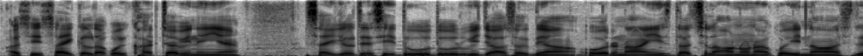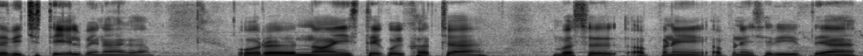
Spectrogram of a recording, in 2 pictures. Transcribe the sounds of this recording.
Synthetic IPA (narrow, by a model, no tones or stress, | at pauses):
ə̰sĩːsaːɪkəld̪aːkoːiːkʰəɾt͡ʃaːʋiːnəĩːɛːsaːɪkəlt̪eːəsĩːd̪uːɾd̪uːɾʋiːd͡ʒaːsəkd̪eːãːɔːɾnãːĩːɪs̬d̪aːt͡ʃəlaːnɦoːnaːkoːiːnãːɪsd̪eːʋɪt͡ʃt̪eːlpɛ̃ːnaːɦɛːɡaː | ɔːɾnãːɪst̪eːkoːiːkʰəɾt͡ʃaːɛː | bəsə̰pneːə̰pneːʃəɾiːɾt̪eːɛː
